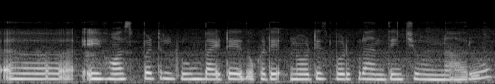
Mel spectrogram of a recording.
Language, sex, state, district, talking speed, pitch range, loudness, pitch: Telugu, female, Telangana, Karimnagar, 145 wpm, 240-255 Hz, -15 LUFS, 250 Hz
